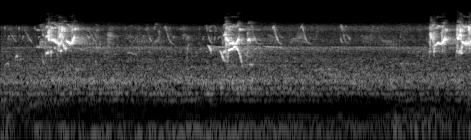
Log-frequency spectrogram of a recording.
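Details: Rosy-faced lovebirds, likely escaped aviary birds now resident around Johannesburg, feeding in trees at Kyalami, Midrand, on Syringa berries, Yellowwood and California Pepper. Three bursts of shrill, high chirps with quiet gaps, over a faint background hiss.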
